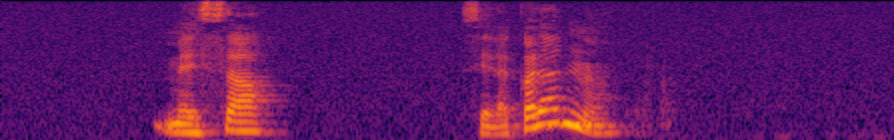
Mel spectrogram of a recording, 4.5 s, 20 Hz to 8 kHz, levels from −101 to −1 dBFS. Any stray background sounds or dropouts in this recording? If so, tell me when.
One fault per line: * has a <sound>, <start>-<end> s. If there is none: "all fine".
all fine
